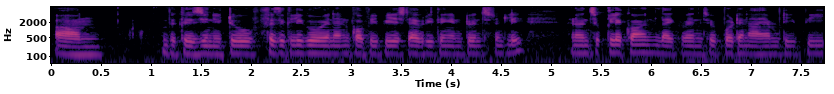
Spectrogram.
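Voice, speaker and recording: Flat-voiced Indian man rambling late at night. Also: mid-range voice, slight background noise. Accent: Indian English. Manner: rambling, frank, with fillers and self-corrections. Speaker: solo founder vlogging his progress. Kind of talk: late-night casual vlog monologue.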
